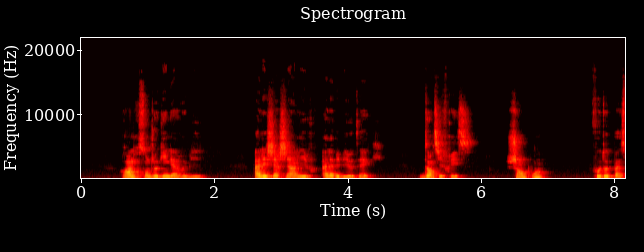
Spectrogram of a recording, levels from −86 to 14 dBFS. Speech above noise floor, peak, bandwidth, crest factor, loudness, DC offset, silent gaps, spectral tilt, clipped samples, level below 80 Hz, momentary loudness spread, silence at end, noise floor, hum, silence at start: 42 dB; -12 dBFS; 14.5 kHz; 22 dB; -32 LUFS; under 0.1%; none; -4 dB/octave; under 0.1%; -84 dBFS; 13 LU; 0 s; -74 dBFS; none; 0.65 s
